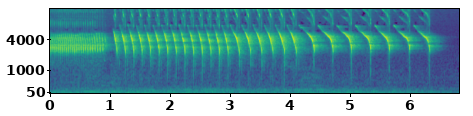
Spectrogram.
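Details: Canary in full voice, long roll for use as a lure and tutor: a loud buzzy opening, then a string of sharp downslurred notes that gradually slows and fades.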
